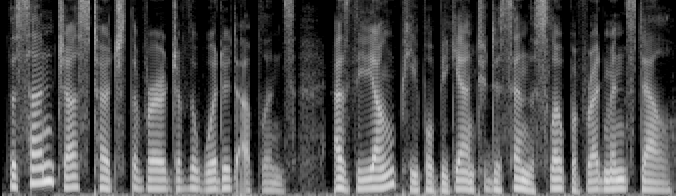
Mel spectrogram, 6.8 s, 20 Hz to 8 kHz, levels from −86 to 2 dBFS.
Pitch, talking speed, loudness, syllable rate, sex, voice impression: 140 Hz, 195 wpm, -17 LUFS, 5.0 syllables/s, female, feminine, middle-aged, tensed, powerful, slightly soft, slightly muffled, slightly raspy, intellectual, calm, reassuring, elegant, lively, slightly strict, slightly sharp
